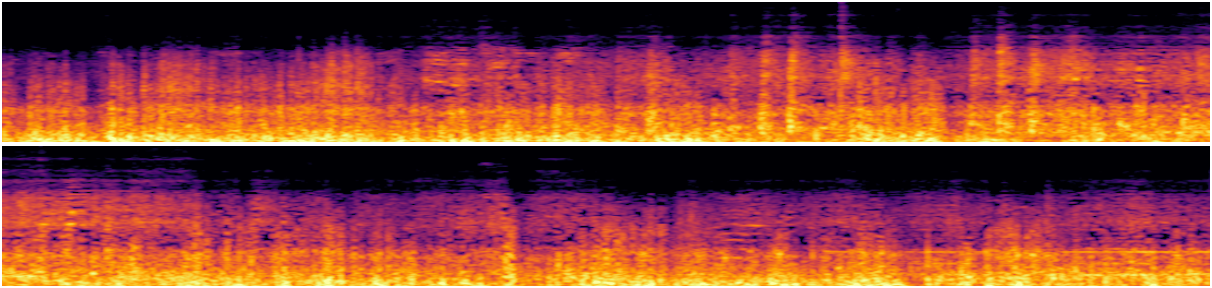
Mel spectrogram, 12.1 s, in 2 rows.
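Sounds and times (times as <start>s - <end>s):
train rumble and air rush: 0.0s - 12.0s
wheels clicking over rail joints: 2.1s - 7.6s.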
